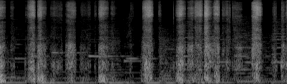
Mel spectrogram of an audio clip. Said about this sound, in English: I'm going to write this down with my handy pencil so you don't forget.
